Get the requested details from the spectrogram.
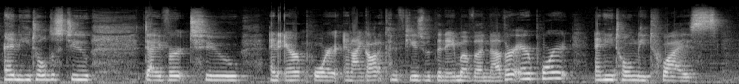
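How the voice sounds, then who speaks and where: Casting: woman, twenties, mid-pitched, candid and self-deprecating, casual chatty storytelling to camera. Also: steady tone, moderate pace. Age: 20s. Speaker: student pilot vlogger. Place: bedroom, indoors.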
